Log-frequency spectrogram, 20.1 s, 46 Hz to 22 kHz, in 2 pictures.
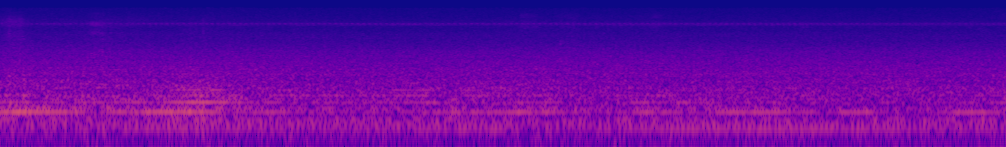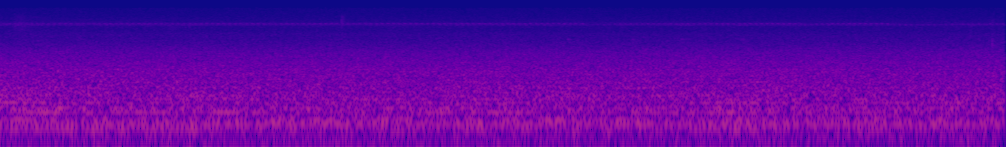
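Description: General Electric W-26 window box fan coasting down after being switched off. The air rush from its blades sinks slowly, and a low hum fades out over the first several seconds as the blades wind down. No bearing noise can be made out: the bearings seem pretty content still.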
